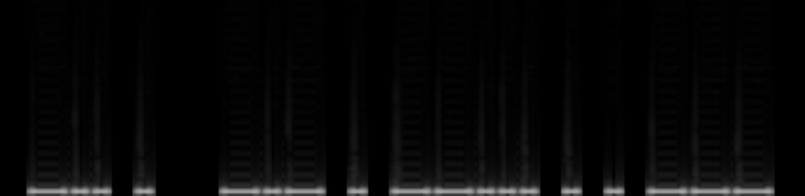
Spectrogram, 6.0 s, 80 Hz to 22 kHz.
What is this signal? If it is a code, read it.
Morse code, heard as a keyed tone, about 15 wpm, 700 Hz. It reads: DE KE7EEO
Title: USA Callsign DE Callsign 15wpm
